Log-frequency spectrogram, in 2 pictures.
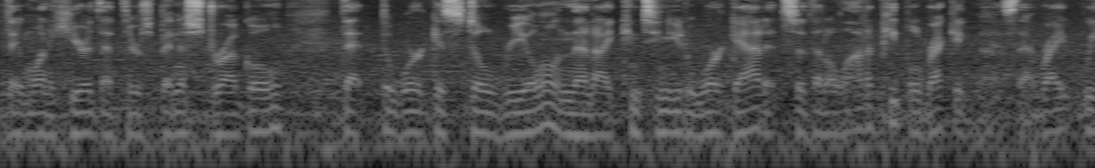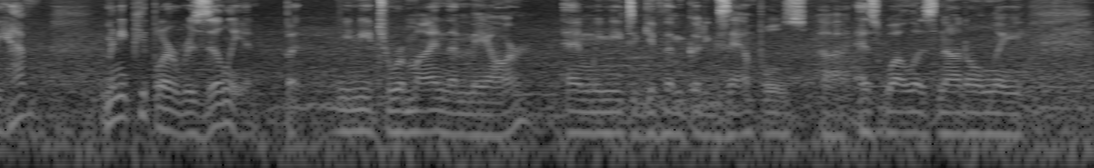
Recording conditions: busy venue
